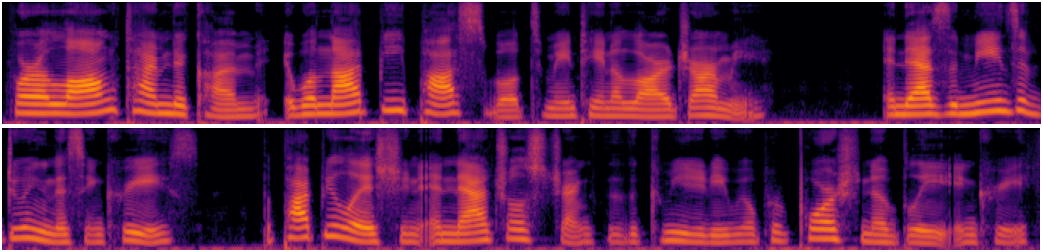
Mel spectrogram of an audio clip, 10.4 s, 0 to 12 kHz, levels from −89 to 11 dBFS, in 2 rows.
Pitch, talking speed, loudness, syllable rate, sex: 190 Hz, 200 wpm, -21 LUFS, 6.0 syllables/s, female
